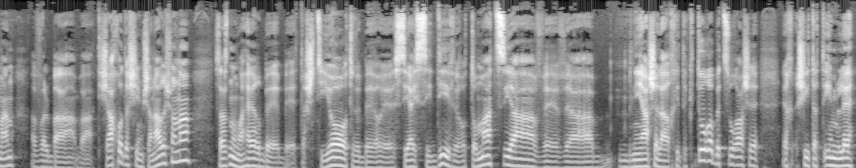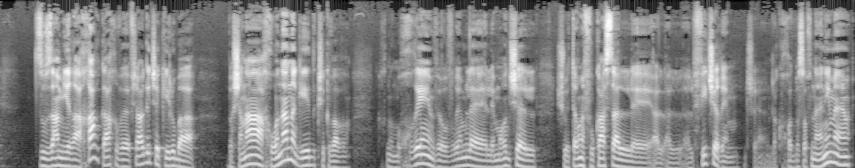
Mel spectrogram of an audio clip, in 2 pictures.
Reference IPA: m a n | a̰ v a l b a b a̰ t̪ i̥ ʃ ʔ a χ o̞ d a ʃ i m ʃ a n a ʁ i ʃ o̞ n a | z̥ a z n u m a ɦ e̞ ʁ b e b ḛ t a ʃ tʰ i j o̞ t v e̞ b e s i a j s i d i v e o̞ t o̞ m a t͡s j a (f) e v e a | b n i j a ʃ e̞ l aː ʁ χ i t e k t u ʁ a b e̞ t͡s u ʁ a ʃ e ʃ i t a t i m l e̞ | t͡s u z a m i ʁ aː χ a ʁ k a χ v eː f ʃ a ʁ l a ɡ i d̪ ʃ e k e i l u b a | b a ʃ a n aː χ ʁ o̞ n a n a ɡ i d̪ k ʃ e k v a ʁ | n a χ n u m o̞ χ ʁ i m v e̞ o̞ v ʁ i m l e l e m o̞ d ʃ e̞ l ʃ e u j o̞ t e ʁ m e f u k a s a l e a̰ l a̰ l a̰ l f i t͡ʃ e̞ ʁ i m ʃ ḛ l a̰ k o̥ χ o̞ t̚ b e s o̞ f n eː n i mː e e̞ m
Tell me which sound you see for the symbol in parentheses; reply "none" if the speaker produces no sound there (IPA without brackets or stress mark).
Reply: v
